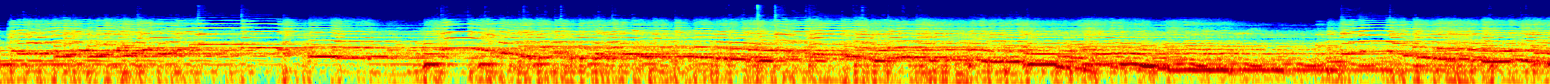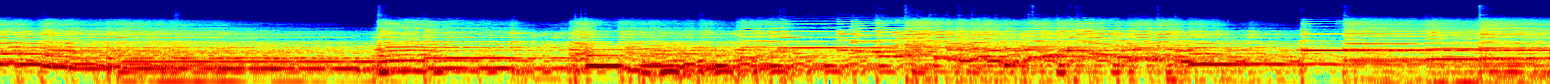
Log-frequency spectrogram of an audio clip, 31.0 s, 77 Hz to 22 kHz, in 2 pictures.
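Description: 1978 Ibanez Artist 2630 semi-hollow electric guitar played through a 1979 Fender Deluxe Reverb amp: fast single-note lines with wide leaps and several long descending runs.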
